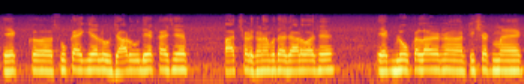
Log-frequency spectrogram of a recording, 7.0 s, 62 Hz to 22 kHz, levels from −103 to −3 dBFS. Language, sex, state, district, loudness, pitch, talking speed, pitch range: Gujarati, male, Gujarat, Gandhinagar, -13 LUFS, 165 Hz, 155 wpm, 160-170 Hz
